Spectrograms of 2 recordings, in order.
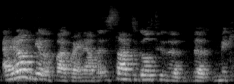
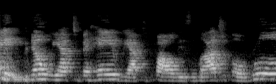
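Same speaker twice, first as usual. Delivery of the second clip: ordinary talk, nothing marked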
